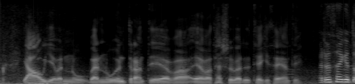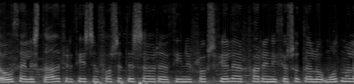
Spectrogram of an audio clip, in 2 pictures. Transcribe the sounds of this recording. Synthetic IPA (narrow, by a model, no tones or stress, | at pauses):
jaːwjɛɣvɛɾnuvɛɾðnuʏnt̪ɾant̪ɪɛvaɛvaθɛsːʏvɛɾðʏt̪ʰɛːcɪθeːjant̪ɪ | ɛɾðʏθaðcɛt̪oːwθajlɪst̪aːðɪfɪɾɪɾ̥θisɛmfɔr̥sɛt̪ɪɾ̥saːwɾɪaðθiːnɪɾ̥flɔksfjɛːlɛɣaɾ̥faːɾaɪniθjowsat̪alɔɣmoːwt̪mal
